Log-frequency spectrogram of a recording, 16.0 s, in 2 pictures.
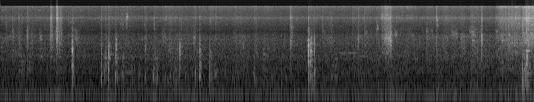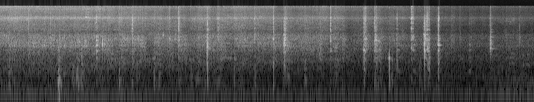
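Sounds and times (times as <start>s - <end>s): food sizzling in a wok: 7.4s - 15.5s.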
